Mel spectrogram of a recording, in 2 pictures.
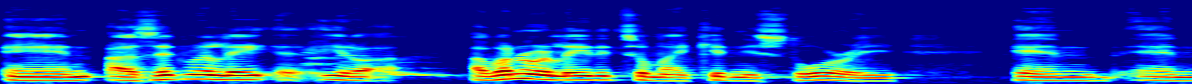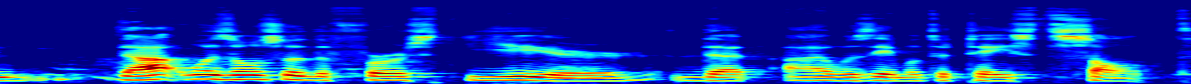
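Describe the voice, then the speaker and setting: A man talks very slowly at a medium pitch, with ordinary pitch variation. Noticeable background noise sits behind him. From Philippines (Leyte, Visayas; raised in Manila). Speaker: kidney patient sharing his health journey. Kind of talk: personal vlog monologue. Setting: live Facebook video. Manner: halting, many fillers.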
